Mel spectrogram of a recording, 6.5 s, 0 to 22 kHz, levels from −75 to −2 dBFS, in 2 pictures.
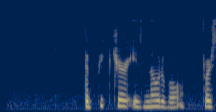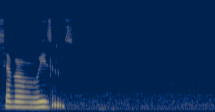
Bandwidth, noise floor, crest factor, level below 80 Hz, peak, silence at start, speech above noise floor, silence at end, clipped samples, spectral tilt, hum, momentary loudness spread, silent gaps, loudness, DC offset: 11.5 kHz; -63 dBFS; 24 dB; -82 dBFS; -8 dBFS; 1.25 s; 36 dB; 2.15 s; under 0.1%; -6 dB/octave; none; 11 LU; none; -28 LUFS; under 0.1%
